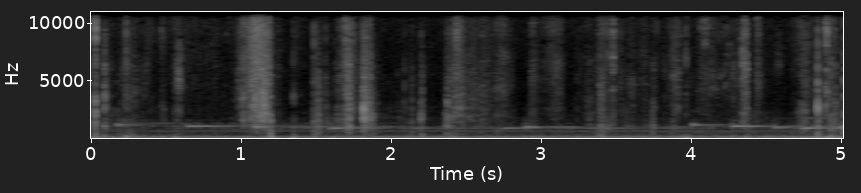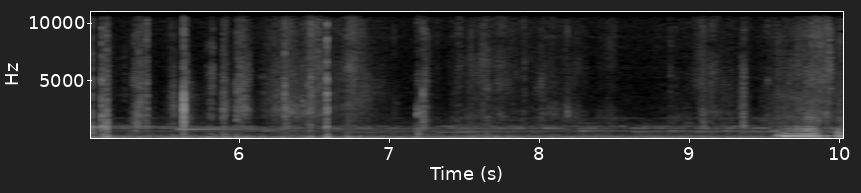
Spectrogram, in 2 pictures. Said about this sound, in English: And then oftentimes, one card will just fall out of the deck, or one card won't shuffle back into the deck.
